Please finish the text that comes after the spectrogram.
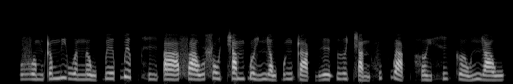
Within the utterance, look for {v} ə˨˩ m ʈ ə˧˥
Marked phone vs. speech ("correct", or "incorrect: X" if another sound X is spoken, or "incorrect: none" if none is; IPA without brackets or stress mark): correct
